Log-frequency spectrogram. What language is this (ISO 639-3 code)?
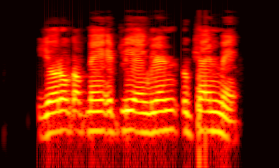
snd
